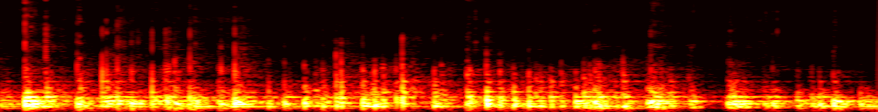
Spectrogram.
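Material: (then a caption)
Synthetic membrane. Fingertips tap rapidly and unevenly on the black synthetic head of a large, hollow Remo Buffalo frame drum lying flat with its head up. The taps are soft and quick, each giving a short, dull thump with a hollow low-mid tone that dies away almost at once. The tapping keeps up steadily through the whole clip.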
